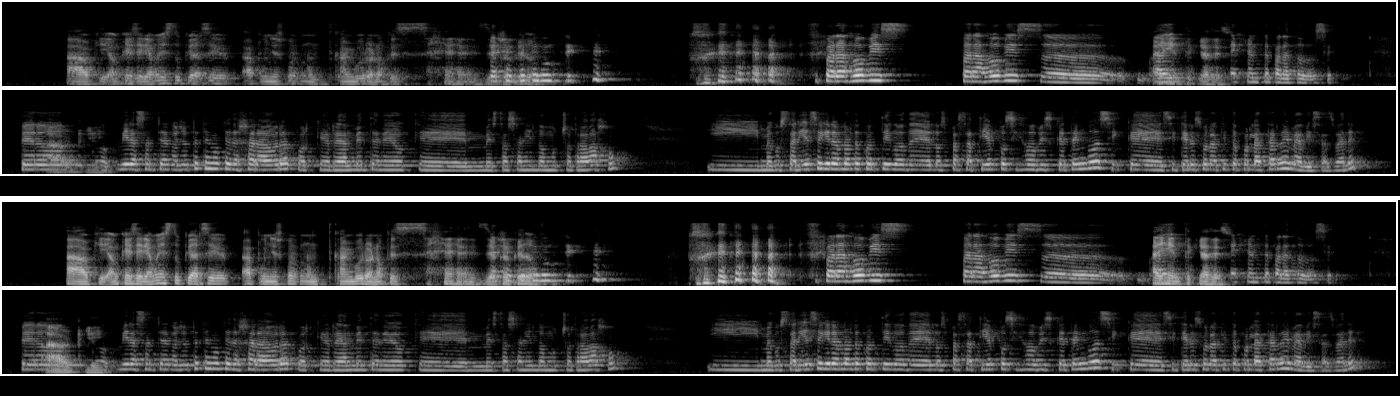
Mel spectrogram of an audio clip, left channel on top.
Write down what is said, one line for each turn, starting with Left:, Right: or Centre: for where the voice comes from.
Right: Ah, ok, aunque sería muy estúpido darse a puños con un canguro, ¿no? Pues <laughs> yo
Left: Hay
Right: creo
Left: gente
Right: que son
Left: que lo
Right: flojos.
Left: hace.
Right: <laughs>
Left: Para hobbies, para hobbies, eh, hay,
Right: Hay gente que hace eso.
Left: hay gente para todo, sí. Pero
Right: Ah, ok.
Left: mira, Santiago, yo te tengo que dejar ahora porque realmente veo que me está saliendo mucho trabajo y me gustaría seguir hablando contigo de los pasatiempos y hobbies que tengo, así que si tienes un ratito por la tarde me avisas, ¿vale?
